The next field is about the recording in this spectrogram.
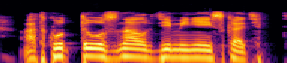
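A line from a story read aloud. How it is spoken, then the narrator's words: Whispered question. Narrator (Russian): Тео шепотом поинтересовался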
